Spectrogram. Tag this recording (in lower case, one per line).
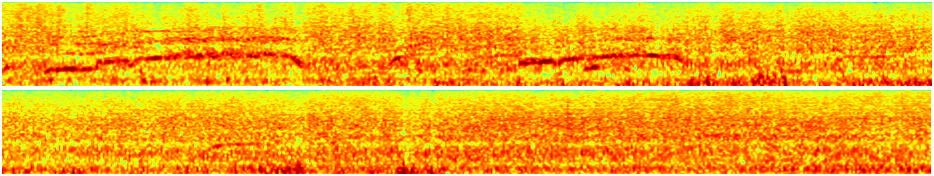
walk
speech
